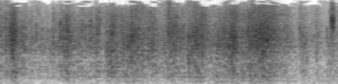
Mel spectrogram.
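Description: Clear plastic packaging of a pack of baby yarn crinkling and rustling continuously as a ball of yarn is pulled out of it.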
